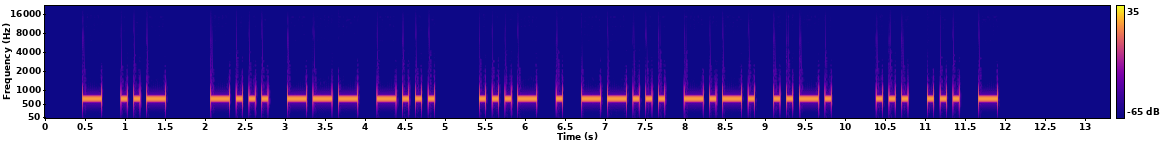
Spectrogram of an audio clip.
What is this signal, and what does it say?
Morse code, heard as a keyed tone, about 15 wpm, 700 Hz. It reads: TU BOB VE7CF SST
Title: K1USN SST QSO Practice - 15wpm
